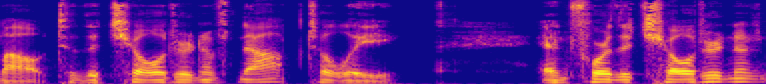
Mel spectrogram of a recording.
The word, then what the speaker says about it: Naphtali: So that's how we would pronounce it, Naphtali, with a F. According, the PH would be pronounced as an F, that is.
